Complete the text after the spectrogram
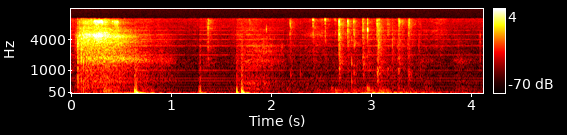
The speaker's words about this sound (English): And I'm typing it in right now.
